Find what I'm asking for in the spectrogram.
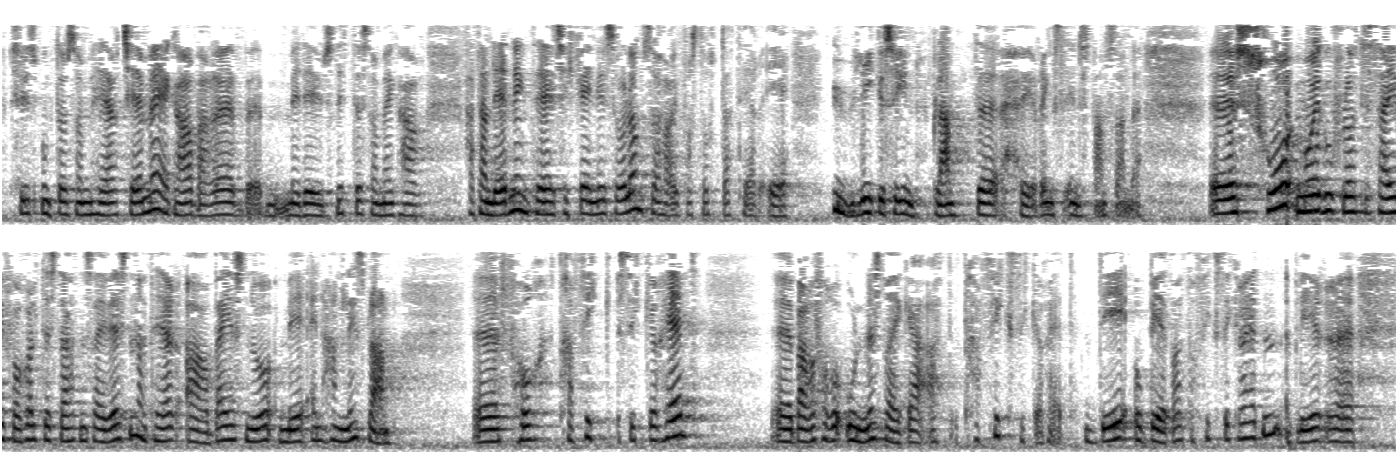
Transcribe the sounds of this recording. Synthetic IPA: syːnspʰʊŋk̚t̪əsɔmɦæːʁçeːməɾɛɡhɑɾbɑːɾəmɛd̪ɛʉːt̪snɪt̪ʰːəsɔmɛɡɦɑʁ | hɑt̪ːɑnleːd̪nɪŋt̪ʰɪlɔçɪkːɑɪnːɪsɔlɑŋt̪sɔɦɑɾɛ̰ɡfɔst̪ɔt̪ːɑt̪̚d̪hæ̰ːɾɛ | ʉːliːkəsyːnb̥lɑnt̪hœʏɾɪŋsɪnst̪ɑ̰nsɑ̰nə̰ | sɔmɔɛɡuːfɔɾloːʋt̪ʰɪlsæɪɪfɔɾhɔlt̪ʰɪlst̪ɑːt̪n̩sæɪʋesn̩ɑt̪̚d̪ɛhæːɾɑɾbæɪəsnoːmɛʔæɪnɦɑnd̪lɪŋspʰlɑ̰ːn | fɔʁt̪ʰɾɑfɪksɪkːəɾɦeːt̪ | bɑːʁəfɔʁɔʔʊnːəst̪ɾeːkɑʔɑ̰t̪ʰːɾɑfɪksɪkːəɾhḛːt̪d̪ɛʔɔbeːd̪ɾɑːt̪ʰɾɑfɪksɪkːəɾheːt̪n̩blɪʁ

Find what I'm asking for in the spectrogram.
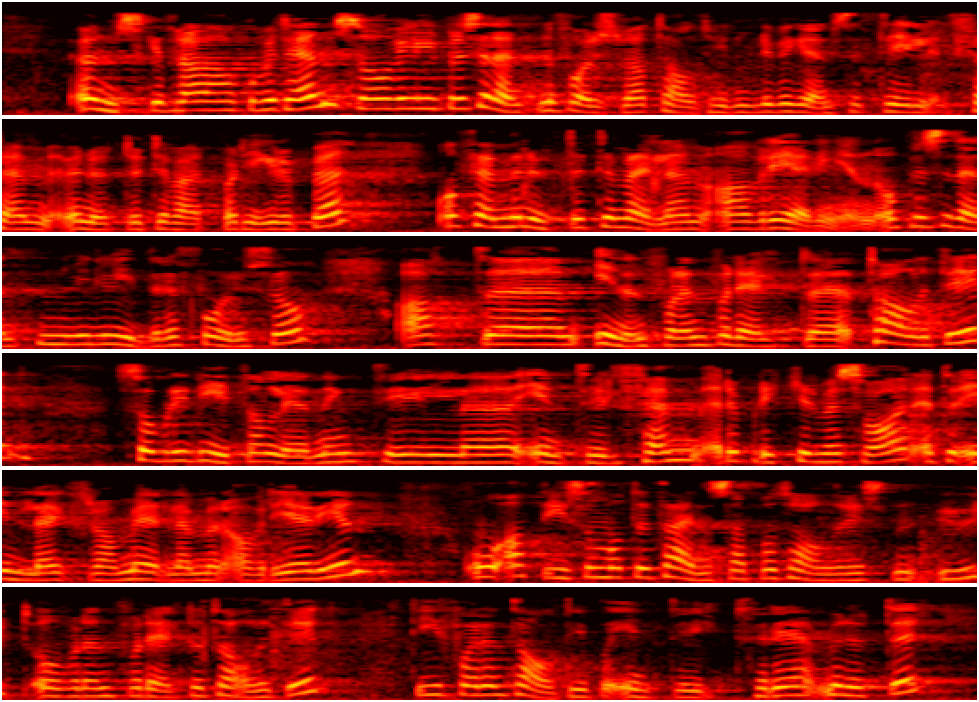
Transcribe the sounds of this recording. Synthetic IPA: ʔœnskəfɾɑkʊmɪt̪ʰeːənsɔʋɪlpʰɾɛsɪd̪ɛnt̪ənfoːɾəʂɭoːɑt̪ʰːɑːlət̪ʰiːd̪n̩bliːbəɡɾɛnsət̪ʰːɪlfɛmmʔɪ̰nʉt̪ːəʈɪlʋæʈpɑʈiːɡɾʉpːə | ʔɔfɛmːɪnʉt̪ːəʈɪlmɛd̪lɛmɑ̰ʋɾɛjeːɾɪ̰ŋə̰nɔ̰pʰɾɛsɪd̪ɛnt̪ən̩ʋɪlʋiːd̪əɾəfoːɾəʂɭoː | ʔɑt̪ɪnːənfɔɾɛnfɔɖeːlt̪ʰːɑːləʈiːd̪ | sɔblɪɖɪjɪt̪ːɑnleːd̪nɪŋt̪ʰɪlɪ̰nt̪ʰɪlfɛmɾɛpʰlɪkːəɾmɛsʋɑːɾɛ̰t̪ːəɾɪnlɛɡfɾɑmeːd̪lɛmːəɾʔɑ̰ʋɾɛjeːɾɪŋən | ʔɔʔɑt̪̚d̪ɪsɔmːɔt̪ːət̪ʰæɪnəsæɪpɔt̪ʰɑːləlɪst̪n̩ʉːt̪ʰoːʋəɖɛnfɔɖeːlt̪ət̪ʰɑːlət̪iːd̪ | d̪̥ɪfoːɾɛnt̪ʰɑːlət̪iːd̪̚pʰɔʔɪnt̪ɪlt̪ʰɾeːmɪnʉt̪ːəɾ

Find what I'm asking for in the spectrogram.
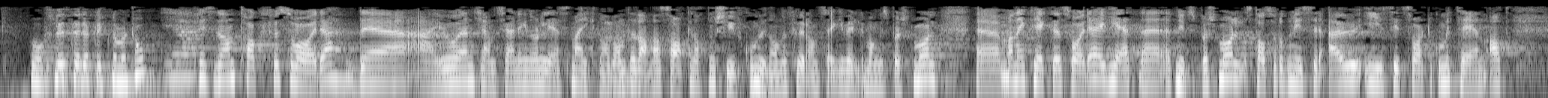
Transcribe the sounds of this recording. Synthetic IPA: ʋokslɪt̪ːɛɾɛpʰlɪkːnʉmːəʈʰuːpʰɾɛsɪd̪ɛnt̪ʰːɑkːfɔɾsʋɑːɾəd̪ɛæ̰ɾjʊɛnçɛnsjæːɳɪŋnɔɖɛnlḛːsəmæɾknɑːd̪ənət̪ɪld̪ɛnːəsɑːkənɑt̪̚d̪ɛnʂyːʋkʰʊmʉːnɑnəføːɾʔɑ̰nsɛ̰ɡəɾʋɛld̪ɪ̰mɑŋːəspœʂmoːlmɛnɛɡt̪ʰɛːk̚d̪ɛsʋɑːɾʔəɛɡhet̪ɛ̰t̪nʏt̪ːspœʂmoːlst̪ɑːt̪sɾoːd̪n̩ʋiːsəɾɑʉɪsɪt̪sʋɑːʈəkʰʊmɪt̪ʰeːənɑ̰t̪

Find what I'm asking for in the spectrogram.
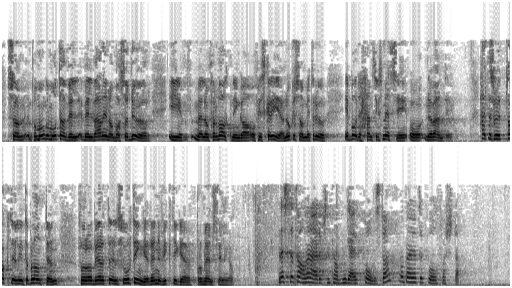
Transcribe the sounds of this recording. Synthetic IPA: sɔmpʰɔmɑŋːəmoːt̪ɑʋɪlʋɪlʋæːɾəeːnɑmbɑsɑd̪øːɾ | ɪmɛlːɔmfɔɾʋɑlt̪nɪŋɡɑɔfɪskəɾiːənoːkəsɔmæt̪ʰɾʉːɾ | ɛɾboːd̪əhɛnsʏksmɛsɪʔɔnœʋɛnd̪ɪ | hɛɪt̪ʰːɪlslʉt̪ʰːɑkːt̪ɪlɪnt̪əɾpəlɑnt̪ənfɔɾɔbeːɾət̪ʰɪlst̪uːɾt̪ɪŋːəd̪ɛnːəʋɪkt̪ɪɡəpʰɾʊbleːmst̪ɪlːɪŋɑ̰ | nɛst̪ət̪ʰɑːləɾæɾɾɛpɾəsn̩t̪ʰɑnt̪n̩ɡæɪppʰoləsd̪ɑːɔd̪æɾɛft̪əɾpʰoːlfɔʂɖɑ̰ː

